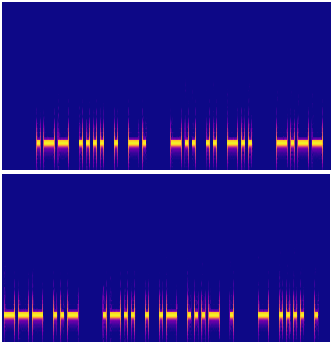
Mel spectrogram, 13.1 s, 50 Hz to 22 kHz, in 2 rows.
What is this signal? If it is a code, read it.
Morse code, heard as a keyed tone, about 17 wpm, 700 Hz. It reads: WHEN DID YOU LEAVE THE
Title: Sentences from Top 1000 Words - Review Part 4 - 17wpm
